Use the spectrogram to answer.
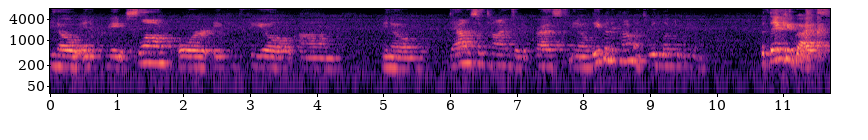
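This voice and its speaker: A woman talks at a fairly slow pace with ordinary pitch variation. The room echo is audible, and background noise is noticeable. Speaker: artist and channel host. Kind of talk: casual chat. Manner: loud.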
